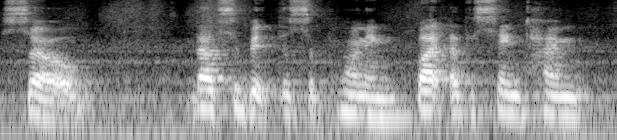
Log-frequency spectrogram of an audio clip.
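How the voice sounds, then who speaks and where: A woman's voice: fairly low pitch, normal speed, slight background noise, rough recording. A young woman, a podcast guest, chatting casually and animatedly, with many "like" fillers. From Singapore, then US and Hong Kong. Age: young adult. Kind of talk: casual chat.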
